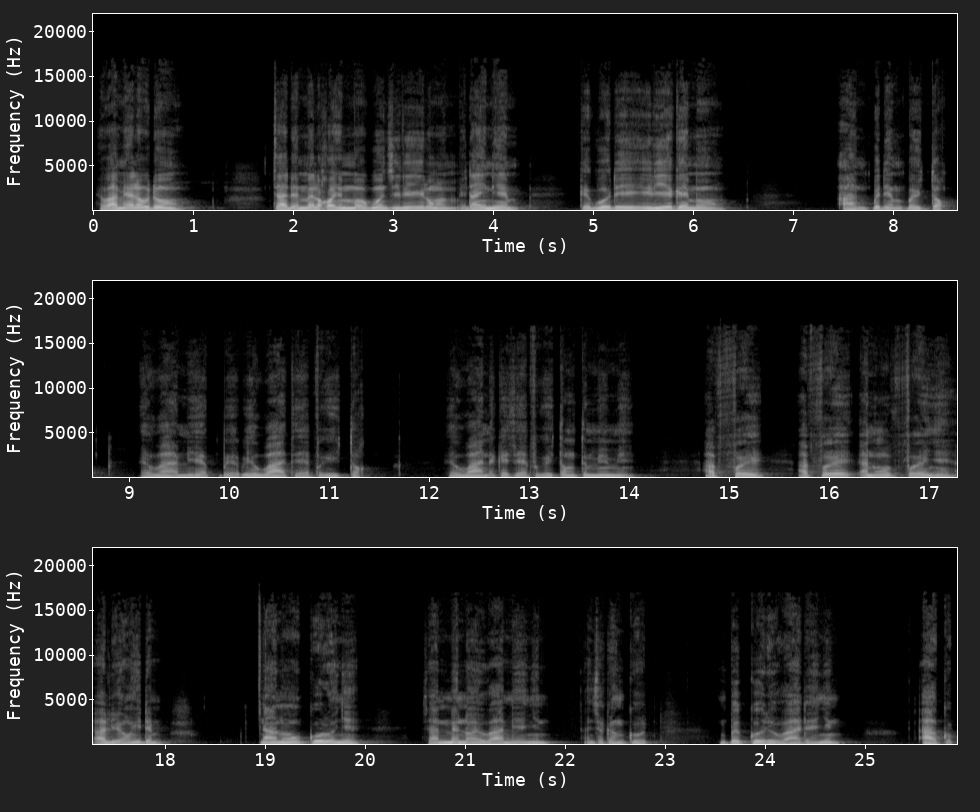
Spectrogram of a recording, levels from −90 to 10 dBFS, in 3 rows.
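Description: No audible technical faults.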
